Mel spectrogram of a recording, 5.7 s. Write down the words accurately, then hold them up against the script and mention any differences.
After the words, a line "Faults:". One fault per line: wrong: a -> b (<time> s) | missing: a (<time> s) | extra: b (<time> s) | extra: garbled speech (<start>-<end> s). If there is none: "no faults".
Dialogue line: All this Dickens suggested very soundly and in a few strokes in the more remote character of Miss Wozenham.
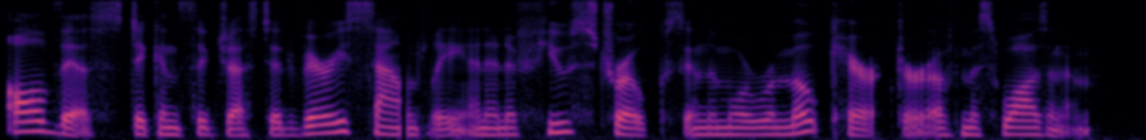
All this Dickens suggested very soundly and in a few strokes in the more remote character of Miss Wozenham.
Faults:
no faults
